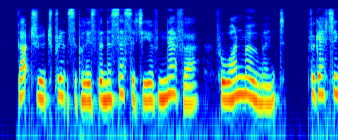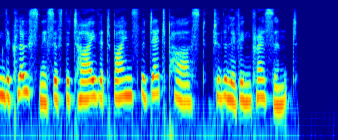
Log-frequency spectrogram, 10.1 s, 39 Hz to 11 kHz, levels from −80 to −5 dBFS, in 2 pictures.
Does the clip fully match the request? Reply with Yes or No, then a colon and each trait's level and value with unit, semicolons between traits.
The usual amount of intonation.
Yes: average, 3.2 semitones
